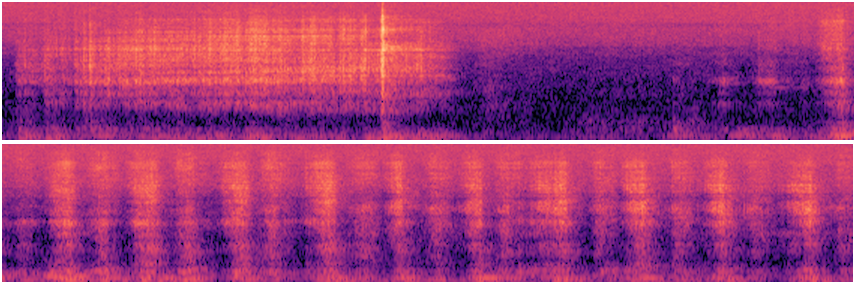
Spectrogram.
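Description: A thin blade on a white handle slices vertically through a solid, sliced mound of green kinetic sand with a crumbly cutting and scraping action. A steady bright, hissy scrape for about two seconds ends in a sharp click, followed by a near-silent pause. Then a run of quick, rhythmic scraping strokes, each with a soft low thud beneath the bright grainy rasp.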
